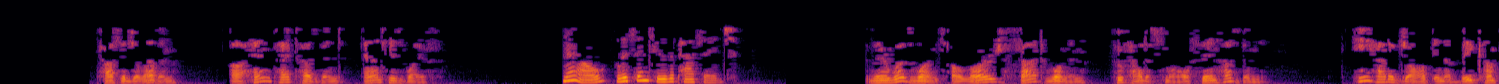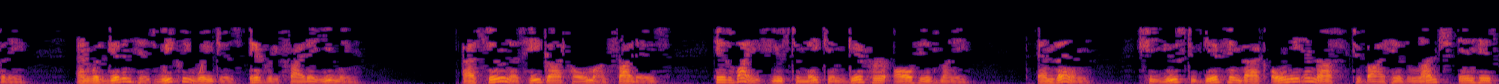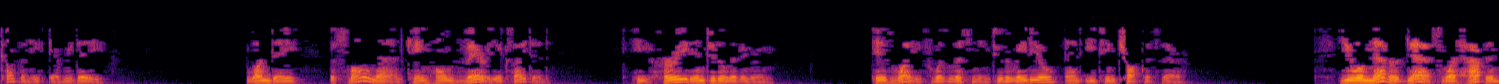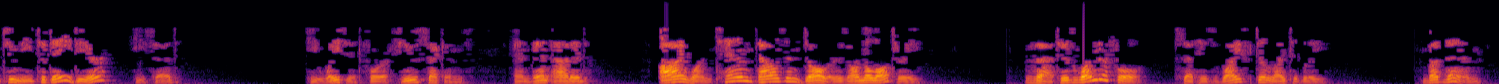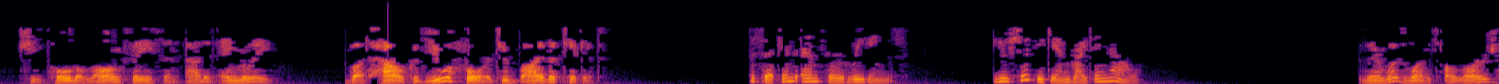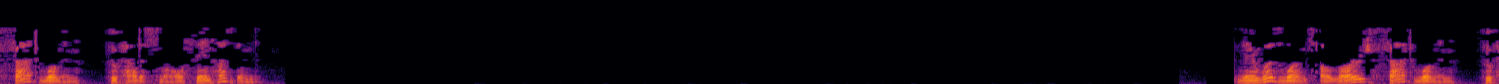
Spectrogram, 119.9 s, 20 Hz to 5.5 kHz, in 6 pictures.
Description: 英语专业四级听写50篇(11):A Henpecked Husband and His Wife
